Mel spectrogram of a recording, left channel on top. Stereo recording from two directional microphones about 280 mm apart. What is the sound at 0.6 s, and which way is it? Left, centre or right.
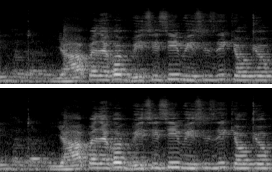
A man's voice, centre.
